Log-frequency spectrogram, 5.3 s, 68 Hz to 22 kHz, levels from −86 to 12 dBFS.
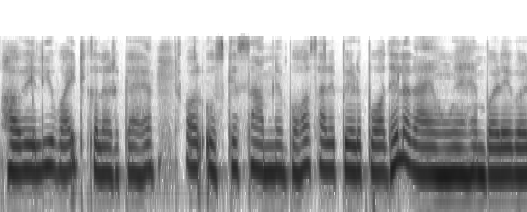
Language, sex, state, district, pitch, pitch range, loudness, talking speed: Hindi, male, Jharkhand, Garhwa, 210 Hz, 200-225 Hz, -11 LUFS, 195 wpm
